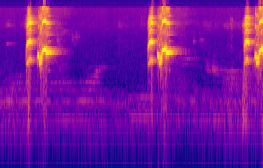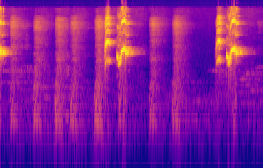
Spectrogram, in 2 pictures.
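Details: Lure call of a sooty-headed bulbul meant to provoke a rival to answer; strong double-struck harsh notes with a bright rising flick, spaced about every one to two seconds, with quieter chatter between.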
